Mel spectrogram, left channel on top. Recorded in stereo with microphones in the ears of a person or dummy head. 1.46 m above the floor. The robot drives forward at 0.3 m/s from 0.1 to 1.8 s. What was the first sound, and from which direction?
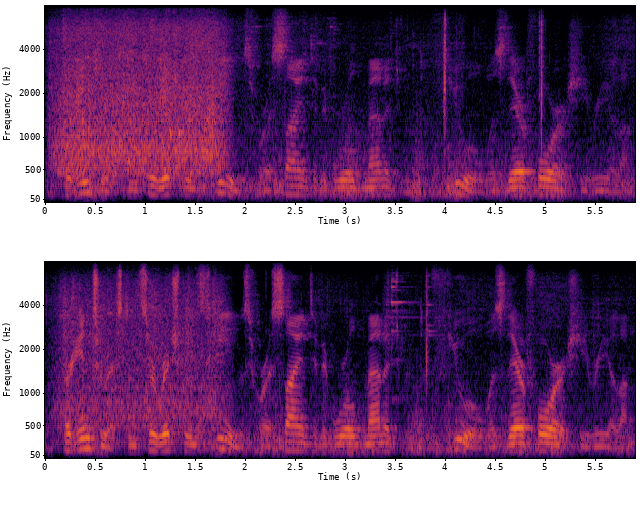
A man speaking, 60° right (ahead or behind).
